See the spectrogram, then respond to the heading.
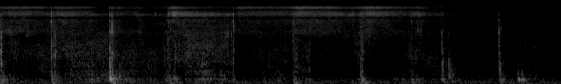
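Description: A Mistborn paperback book lies flat while long nails tap and scratch across its glossy card cover. Sharp, bright clicks stand out over a steady, airy scratching hiss that grows quieter toward the end.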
